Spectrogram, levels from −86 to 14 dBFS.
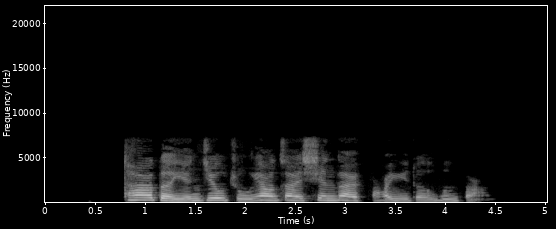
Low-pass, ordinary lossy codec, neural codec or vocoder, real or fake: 7.2 kHz; AAC, 48 kbps; none; real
